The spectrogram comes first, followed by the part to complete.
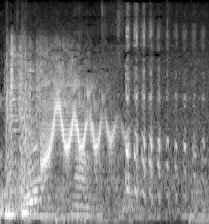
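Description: Cartoon 'boing' sound effect: a sharp twang whose pitch wobbles quickly up and down, fading out over about a second and a half.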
